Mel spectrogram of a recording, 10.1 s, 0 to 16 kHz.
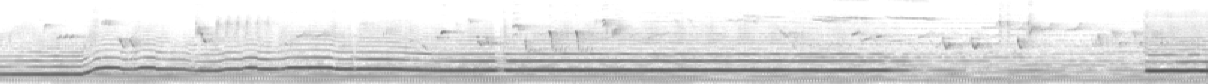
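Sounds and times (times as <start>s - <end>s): slow flute melody: 0.0s - 10.0s.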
